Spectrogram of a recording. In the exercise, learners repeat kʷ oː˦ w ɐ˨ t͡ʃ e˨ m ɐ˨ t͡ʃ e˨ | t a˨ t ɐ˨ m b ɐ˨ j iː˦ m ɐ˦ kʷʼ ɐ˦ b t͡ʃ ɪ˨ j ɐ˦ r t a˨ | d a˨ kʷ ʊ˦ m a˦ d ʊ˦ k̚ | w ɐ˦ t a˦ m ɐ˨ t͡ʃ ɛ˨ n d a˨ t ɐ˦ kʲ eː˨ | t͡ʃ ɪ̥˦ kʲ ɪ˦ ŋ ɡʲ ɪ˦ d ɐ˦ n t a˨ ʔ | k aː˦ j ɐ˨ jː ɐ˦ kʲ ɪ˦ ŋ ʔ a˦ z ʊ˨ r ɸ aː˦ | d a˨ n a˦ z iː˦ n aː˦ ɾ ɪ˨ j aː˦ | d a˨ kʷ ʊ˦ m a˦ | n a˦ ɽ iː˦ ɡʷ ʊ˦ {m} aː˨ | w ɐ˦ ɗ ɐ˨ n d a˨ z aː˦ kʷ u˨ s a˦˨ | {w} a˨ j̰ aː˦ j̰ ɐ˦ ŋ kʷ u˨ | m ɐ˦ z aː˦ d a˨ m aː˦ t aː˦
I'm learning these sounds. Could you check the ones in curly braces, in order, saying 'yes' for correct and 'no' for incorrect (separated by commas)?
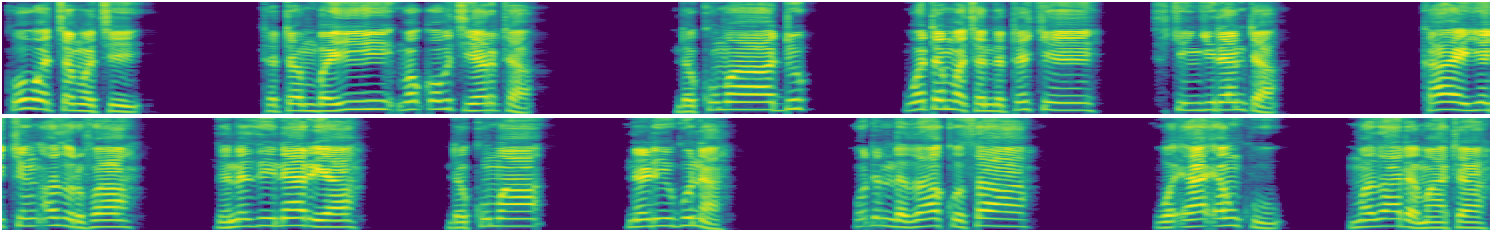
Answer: no, yes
